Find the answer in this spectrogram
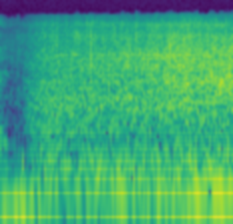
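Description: A Ford Transit-based Class B camper van driving by on pavement: engine and tyre noise with wind buffeting the microphone, its low rumble strongest near the end.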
